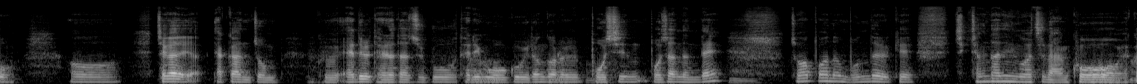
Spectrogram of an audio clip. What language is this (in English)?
Korean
